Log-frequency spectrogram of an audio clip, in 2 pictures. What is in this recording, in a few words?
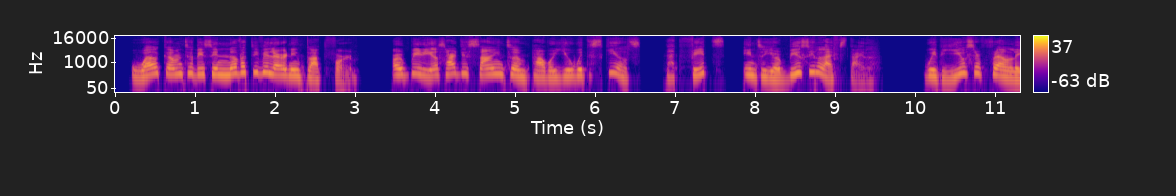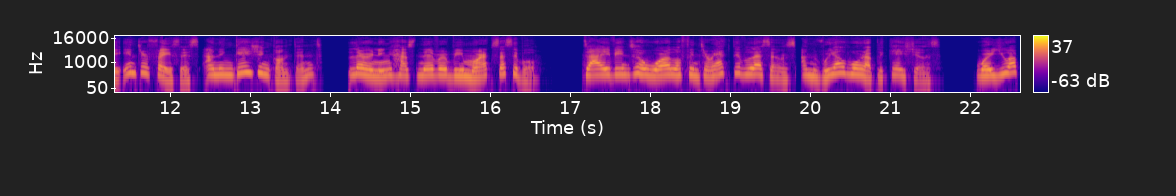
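Spanish Latin America female English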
